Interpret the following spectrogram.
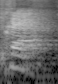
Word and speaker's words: Frère: Mam Shikara start a real pronunciation work with the children so they understand and learn new things. Ferry, is that right? Ferry. Frère.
